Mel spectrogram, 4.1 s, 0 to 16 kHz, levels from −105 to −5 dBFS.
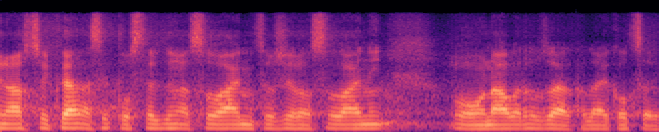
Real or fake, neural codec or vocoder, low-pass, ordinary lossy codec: fake; codec, 16 kHz in and 24 kHz out, 0.9 kbps, LongCat-Audio-Codec, fine tuned four codebook decoder; 10.8 kHz; AAC, 96 kbps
